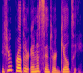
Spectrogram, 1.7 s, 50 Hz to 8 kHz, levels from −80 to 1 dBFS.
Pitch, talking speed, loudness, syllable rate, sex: 260 Hz, 215 wpm, -18 LUFS, 6.4 syllables/s, female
